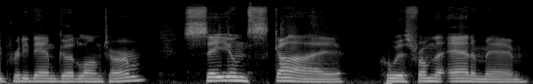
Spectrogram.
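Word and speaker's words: Seiun Sky: Did you say Seiyun Sky? That's not how you say her name, though. It's S-E-I-U-N. Seiyun Sky.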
